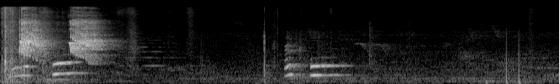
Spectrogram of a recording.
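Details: Parrot kept as a pet gives two loud raspy squawks, then after a pause a short whistled rising note with harmonics, followed by faint clicks.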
